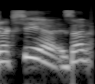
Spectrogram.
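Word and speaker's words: Drexciya: And Drexia, am I saying that right? Any idea? – Yeah, no, that's right.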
